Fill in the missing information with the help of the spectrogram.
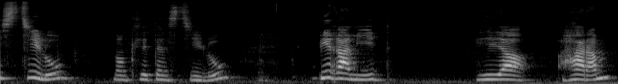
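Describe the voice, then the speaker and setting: Brief: young Moroccan-accented female tutor, slightly high voice, slow careful dictation. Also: fairly bright tone. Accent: Moroccan Arabic. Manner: slow, drawn-out dictation of French words. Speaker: online tutor. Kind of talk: French lesson explained in Moroccan Arabic.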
